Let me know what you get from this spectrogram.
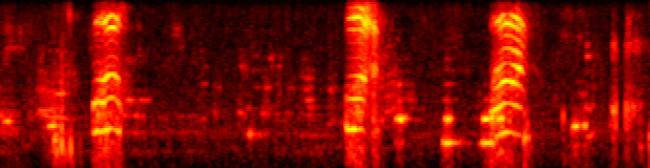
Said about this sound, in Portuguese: Ih, tem um neném conversando aí, né?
